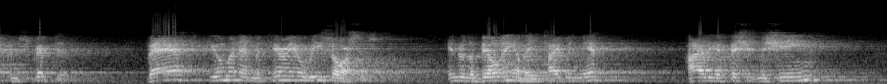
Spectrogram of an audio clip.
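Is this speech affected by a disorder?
No.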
